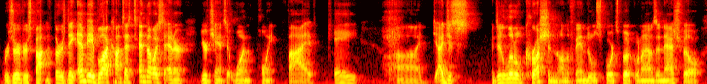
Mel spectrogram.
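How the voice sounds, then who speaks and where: A man's voice: medium pitch, animated, brisk, bright, forceful tone. A man hosting a sports betting show with upbeat, hype-style delivery. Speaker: show host.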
